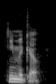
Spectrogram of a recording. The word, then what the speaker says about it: Himiko: Himiko.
